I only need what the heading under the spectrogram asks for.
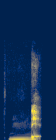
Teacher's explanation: the K is silent, and we just hear the N sound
